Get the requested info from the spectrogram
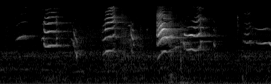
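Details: Newborn Yorkie puppies squeaking while their mother gives birth at a Michigan breeder's home: a series of sharp, high, harmonic squeaks in short bursts about every half second, some rising or falling in pitch, over a quiet background.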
